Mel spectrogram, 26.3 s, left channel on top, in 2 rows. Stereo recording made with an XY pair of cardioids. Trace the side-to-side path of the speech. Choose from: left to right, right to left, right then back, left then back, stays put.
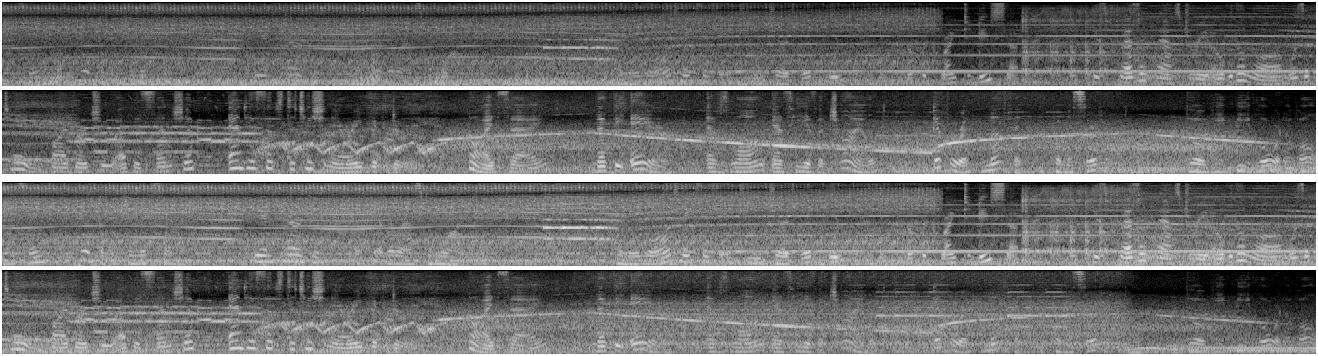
right to left.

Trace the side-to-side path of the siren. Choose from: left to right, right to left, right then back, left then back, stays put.
right to left.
